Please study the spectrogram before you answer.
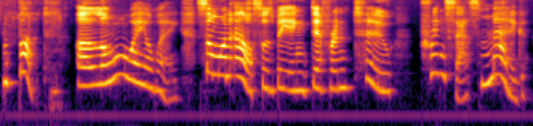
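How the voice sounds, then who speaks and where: Playful children's story narrator, unhurried, lots of lilt. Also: female voice, high-pitched. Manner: animated, slow and playful. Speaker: storybook reader.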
